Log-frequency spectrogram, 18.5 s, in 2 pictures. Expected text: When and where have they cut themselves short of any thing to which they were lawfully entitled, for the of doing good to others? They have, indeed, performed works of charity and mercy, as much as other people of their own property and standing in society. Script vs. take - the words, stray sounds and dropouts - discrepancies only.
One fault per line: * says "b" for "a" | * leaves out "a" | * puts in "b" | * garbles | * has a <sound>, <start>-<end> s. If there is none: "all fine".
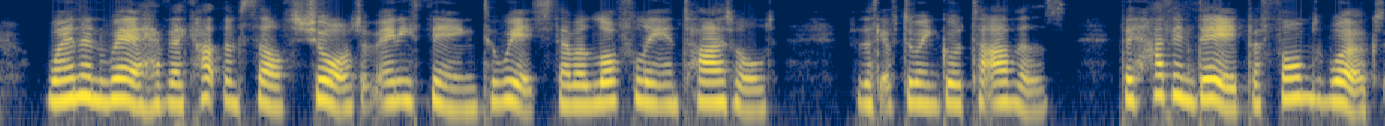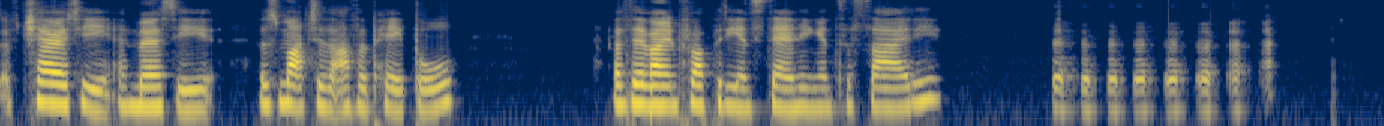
* has a laugh, 16.3-17.8 s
